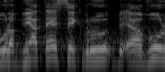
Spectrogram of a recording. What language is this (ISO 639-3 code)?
heb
